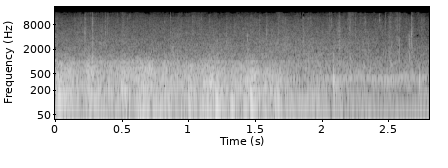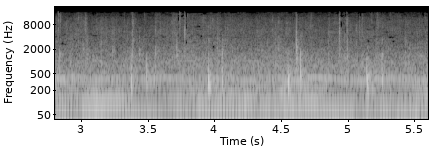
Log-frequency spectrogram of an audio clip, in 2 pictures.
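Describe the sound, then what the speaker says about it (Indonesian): Heavy rain pours down steadily while rumbling thunder rolls low and close in a windy storm, with several sharp drips or knocks sounding near in the second half. "Di luar sedang hujan angin."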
